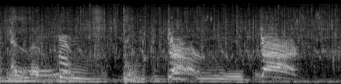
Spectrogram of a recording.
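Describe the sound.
Water pours and gurgles in several rushing bursts, each with a rising, bubbling tone, close and fairly loud, with a voice-like murmur mixed underneath.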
